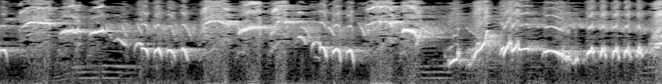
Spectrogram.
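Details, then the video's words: White-rumped shama (murai batu) from Indonesia singing loudly in the morning, with dense rich phrases of high whistles, quick rising and falling slurs and rattling chirps that run almost without pause. "Bird Chirping In The Morning || Beautiful Murai Batu Chirping"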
